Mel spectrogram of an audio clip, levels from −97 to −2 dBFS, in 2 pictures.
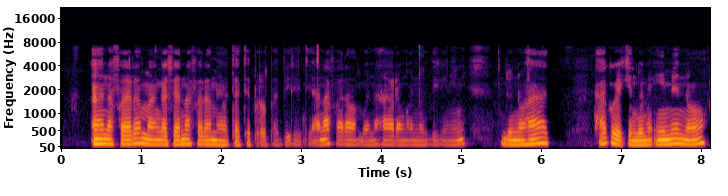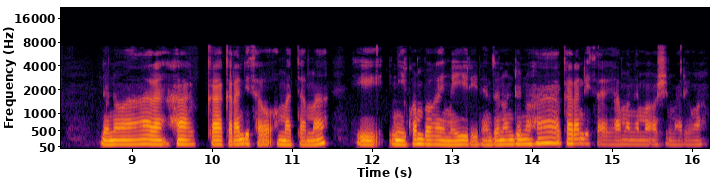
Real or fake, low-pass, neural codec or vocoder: real; 7.2 kHz; none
